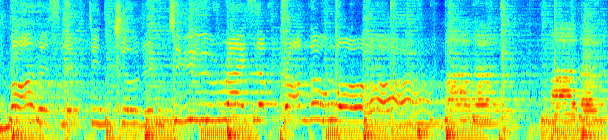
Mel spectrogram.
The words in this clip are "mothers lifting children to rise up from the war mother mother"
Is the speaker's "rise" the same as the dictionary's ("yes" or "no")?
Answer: yes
